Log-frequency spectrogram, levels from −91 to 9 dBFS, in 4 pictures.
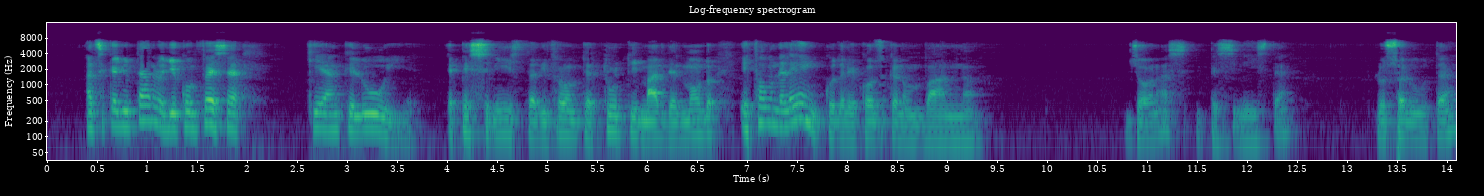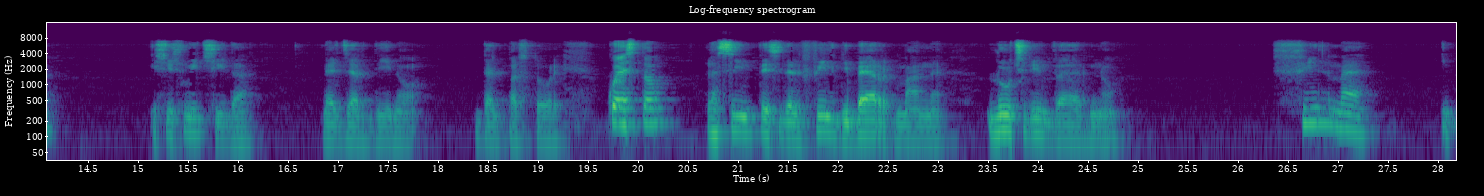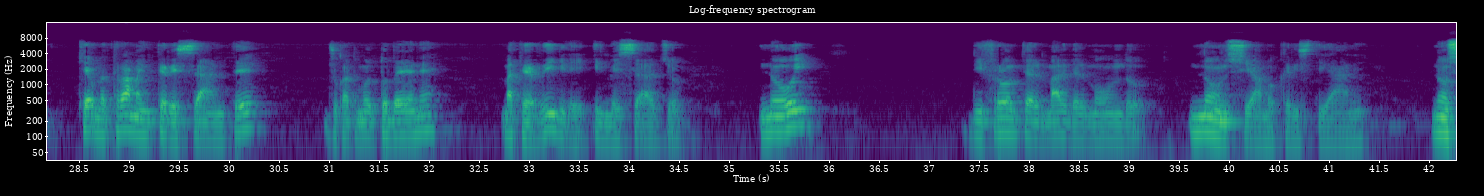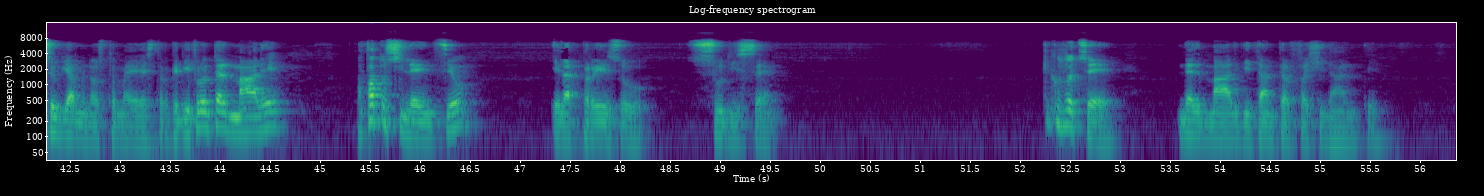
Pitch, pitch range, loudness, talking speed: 100 Hz, 90-125 Hz, -27 LUFS, 105 wpm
